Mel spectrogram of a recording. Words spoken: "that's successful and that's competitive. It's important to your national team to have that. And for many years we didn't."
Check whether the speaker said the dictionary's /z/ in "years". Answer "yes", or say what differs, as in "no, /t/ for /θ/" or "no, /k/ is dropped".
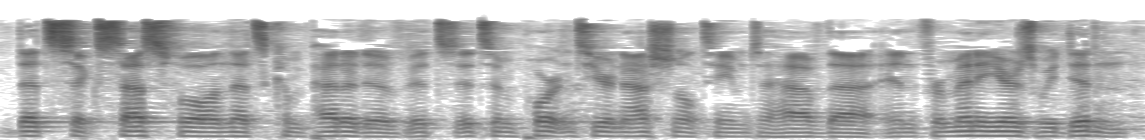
yes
